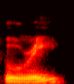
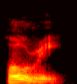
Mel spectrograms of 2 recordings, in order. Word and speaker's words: Ḥūriyya: being whom I called Ḥūriyyaʿ. Ḥūriyyaʿ is an Arabic term. The more common Turkish pronunciation of her name is Huri. The Persian pronunciation of her name is Hori.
